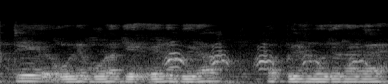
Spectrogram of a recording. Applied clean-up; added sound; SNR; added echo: none; Crow; 13 dB; reverberation time 0.2 s.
